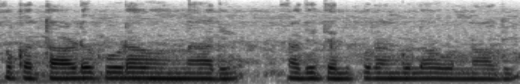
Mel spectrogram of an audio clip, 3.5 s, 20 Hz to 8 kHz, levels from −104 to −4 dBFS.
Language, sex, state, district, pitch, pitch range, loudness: Telugu, male, Telangana, Mahabubabad, 155 Hz, 150-160 Hz, -13 LUFS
